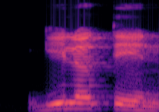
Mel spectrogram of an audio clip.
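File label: "gilotin", Malay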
